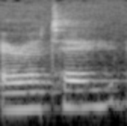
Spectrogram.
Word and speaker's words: arete: And speaking of philosophy, is it arete? Is mm-hmm. that how you pronounce it? – It is.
